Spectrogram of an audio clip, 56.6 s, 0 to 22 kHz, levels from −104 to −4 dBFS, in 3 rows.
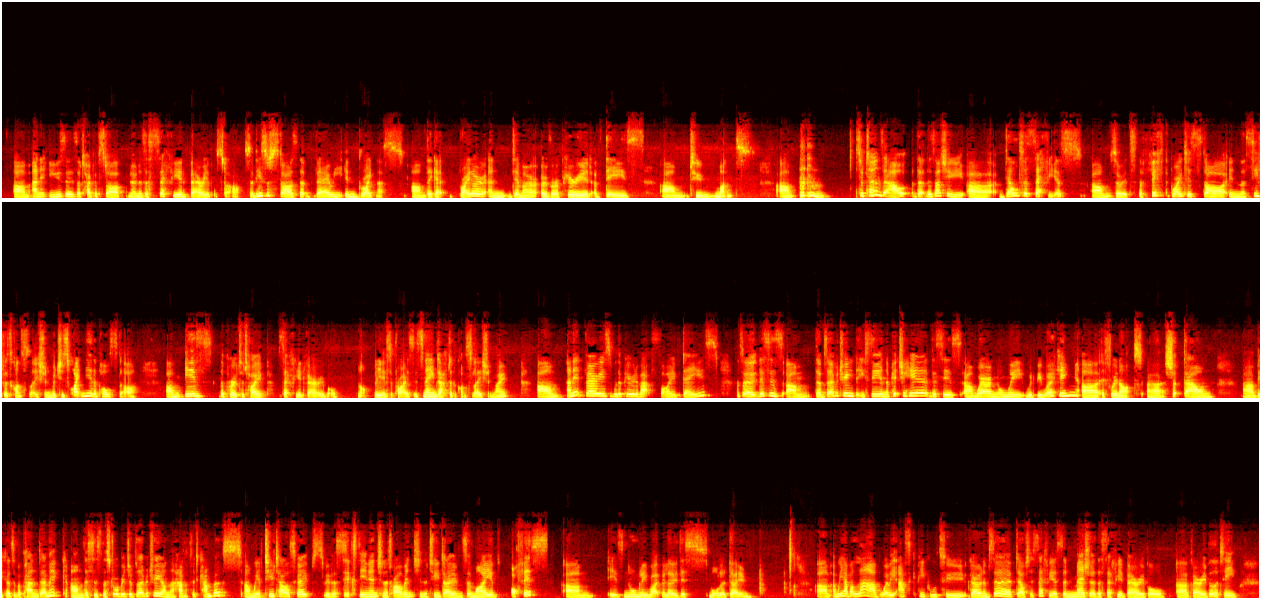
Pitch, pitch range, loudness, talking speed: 215 Hz, 190-260 Hz, -19 LUFS, 195 wpm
